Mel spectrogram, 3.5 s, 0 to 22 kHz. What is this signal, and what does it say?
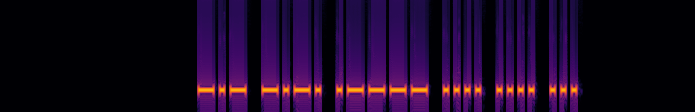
Morse code, heard as a keyed tone, about 43 wpm, 700 Hz. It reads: KC1HHS
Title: USA Call Signs - 6 Characters - Repeated 3x - 45wpm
